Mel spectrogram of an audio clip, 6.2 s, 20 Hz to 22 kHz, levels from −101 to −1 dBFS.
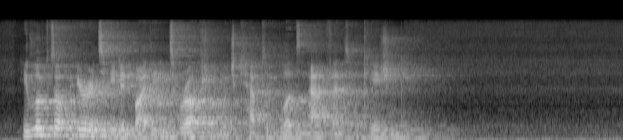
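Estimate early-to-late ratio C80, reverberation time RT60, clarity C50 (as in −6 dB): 5.0 dB, 1.7 s, 3.0 dB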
